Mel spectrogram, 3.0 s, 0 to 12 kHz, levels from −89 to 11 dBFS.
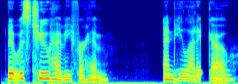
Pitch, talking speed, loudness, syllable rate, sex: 185 Hz, 240 wpm, -18 LUFS, 5.7 syllables/s, female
